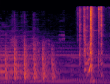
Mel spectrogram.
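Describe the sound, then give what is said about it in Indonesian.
Knocking on the door of a house: a quick, evenly spaced series of firm knocks over a soft, sustained musical background, then a few sharper bursts of noise. “Pada suatu hari, ada seorang tamu mengetuk pintu rumahnya.”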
